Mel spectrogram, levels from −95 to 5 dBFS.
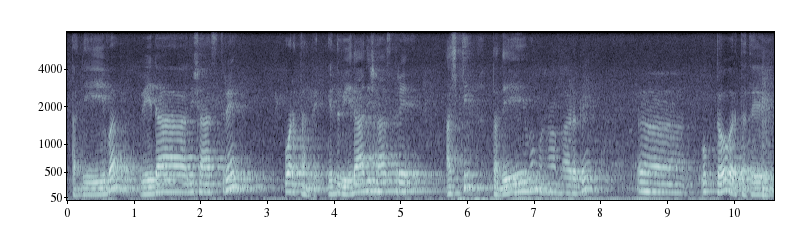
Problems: none marked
